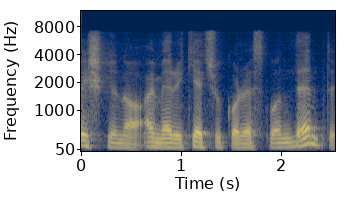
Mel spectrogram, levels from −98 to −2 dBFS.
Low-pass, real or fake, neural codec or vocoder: 7.2 kHz; fake; codec, 16 kHz, 0.9 kbps, LongCat-Audio-Codec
